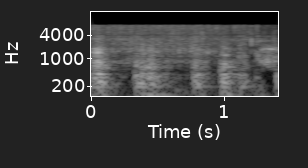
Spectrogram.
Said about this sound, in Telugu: ఉల్లిపాయ బాగా ఏగనియాలన్నట, ఎర్రగా ఏగాలి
